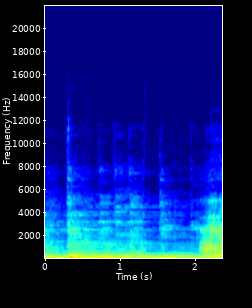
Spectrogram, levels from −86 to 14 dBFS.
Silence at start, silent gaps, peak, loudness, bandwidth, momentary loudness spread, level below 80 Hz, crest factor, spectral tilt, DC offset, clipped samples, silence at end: 0 s; none; -10 dBFS; -26 LUFS; 11 kHz; 6 LU; -32 dBFS; 14 dB; -8 dB/octave; under 0.1%; under 0.1%; 0 s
